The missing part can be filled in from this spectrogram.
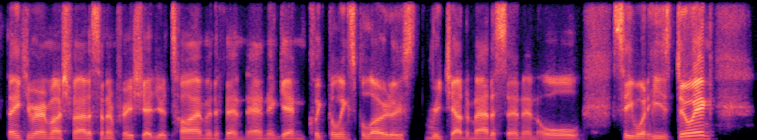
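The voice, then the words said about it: Mixed Australian and American accent. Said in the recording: “my accent is Aussie and American at the same time”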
